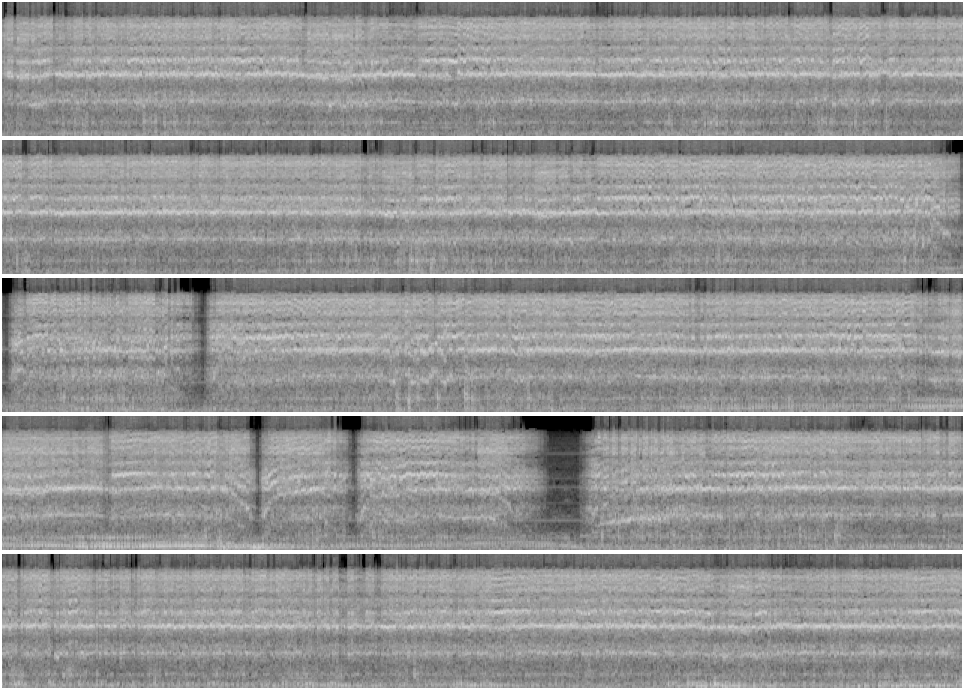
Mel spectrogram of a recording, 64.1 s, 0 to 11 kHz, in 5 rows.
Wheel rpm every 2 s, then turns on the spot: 230, 230, 220, 230, 230, 230, 230, 230, 230, 230, 220, 210, 150, 170, 160, 230, 230, 230, 220, 220, 200, 140, 110, 180, 230, 230, 230, 230, 230, 230, 220, 230.
none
